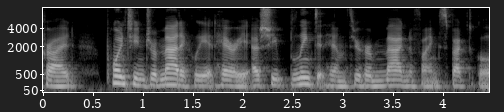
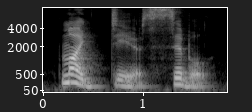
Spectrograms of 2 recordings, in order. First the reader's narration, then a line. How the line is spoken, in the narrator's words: said Dumbledore in a slightly exasperated voice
